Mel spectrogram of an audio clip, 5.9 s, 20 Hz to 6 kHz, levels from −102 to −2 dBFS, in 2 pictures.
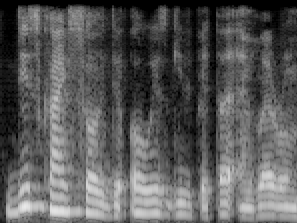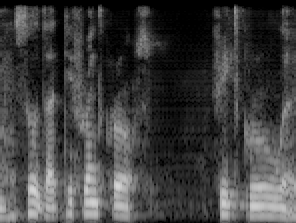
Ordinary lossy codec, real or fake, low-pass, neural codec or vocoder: none; fake; 5.4 kHz; codec, 16 kHz, 2 kbps, X-Codec, WavLM features, trained on Multilingual LibriSpeech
